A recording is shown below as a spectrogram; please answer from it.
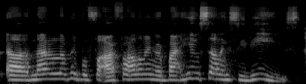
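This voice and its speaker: A woman's voice: a little high, fairly even intonation, quick pace, fairly bright tone. A woman with a Puerto Rican accent hosting a casual interview over a call, chatty and enthusiastic, trailing off with fillers. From Puerto Rico. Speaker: show host.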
